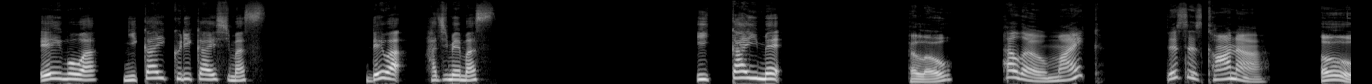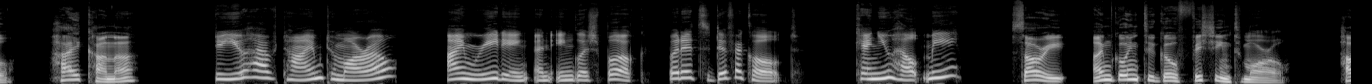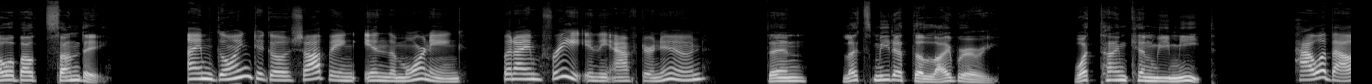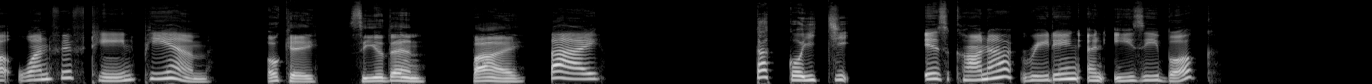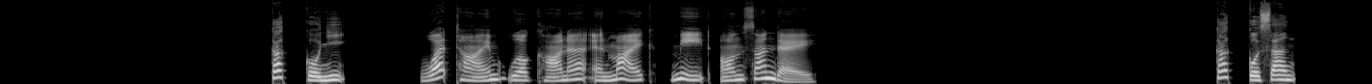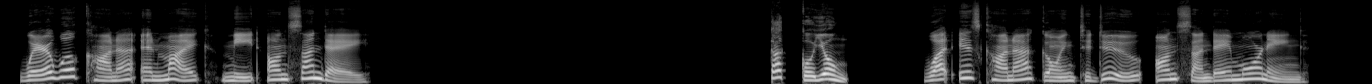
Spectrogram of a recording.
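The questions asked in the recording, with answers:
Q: Is Kana reading an easy book?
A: No, it's difficult.

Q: What time will Kana and Mike meet on Sunday?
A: At 1:15 p.m.

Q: Where will Kana and Mike meet on Sunday?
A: At the library.

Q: What is Kana going to do on Sunday morning?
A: She is going to go shopping.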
